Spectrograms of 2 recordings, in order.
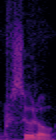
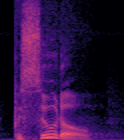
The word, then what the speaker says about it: pseudo: The English pronunciation, we don't pronounce the P word, so it ends up being pseudo. But Greek word, actually, they pronounce everything. So pseudo, or as plural, is pseudos, means it's lie.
